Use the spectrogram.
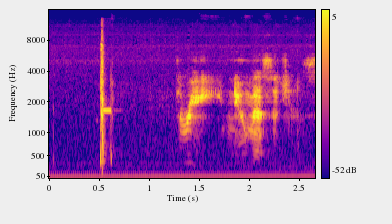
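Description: A telephone in The Walking Dead video game, heard as a single sharp click followed by a few brief electronic beeps and tones over a low steady hum, close and fairly quiet.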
